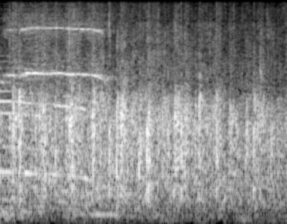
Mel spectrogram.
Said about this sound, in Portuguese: Palmas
